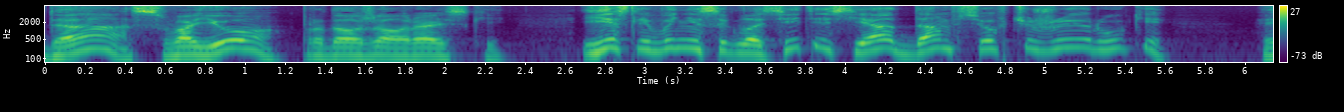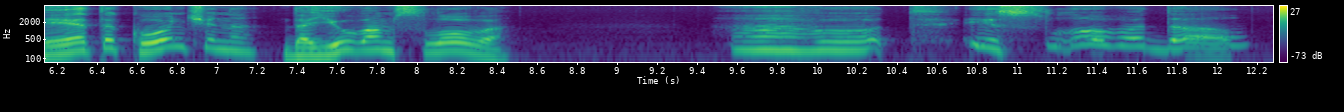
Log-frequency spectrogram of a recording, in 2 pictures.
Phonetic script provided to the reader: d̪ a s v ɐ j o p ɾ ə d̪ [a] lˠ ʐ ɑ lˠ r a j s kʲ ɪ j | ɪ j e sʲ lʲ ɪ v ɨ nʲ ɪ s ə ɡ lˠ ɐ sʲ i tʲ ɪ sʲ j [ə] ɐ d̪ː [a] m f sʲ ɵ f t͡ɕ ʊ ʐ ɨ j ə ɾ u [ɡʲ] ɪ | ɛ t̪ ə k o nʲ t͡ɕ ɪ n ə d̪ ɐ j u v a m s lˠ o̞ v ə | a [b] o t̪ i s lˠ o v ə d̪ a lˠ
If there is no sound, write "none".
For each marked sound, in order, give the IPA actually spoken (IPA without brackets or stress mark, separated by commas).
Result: ɐ, a, a, kʲ, v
